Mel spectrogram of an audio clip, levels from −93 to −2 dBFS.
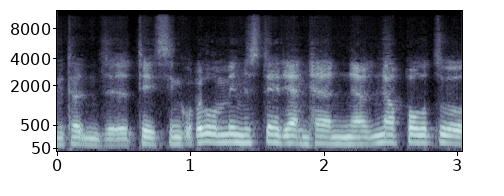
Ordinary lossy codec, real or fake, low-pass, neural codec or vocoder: AAC, 48 kbps; fake; 10.8 kHz; codec, 16 kHz in and 24 kHz out, 0.6 kbps, FocalCodec, streaming, 4096 codes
